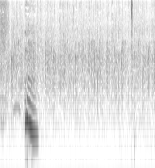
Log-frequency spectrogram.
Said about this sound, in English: Give him a big hand.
